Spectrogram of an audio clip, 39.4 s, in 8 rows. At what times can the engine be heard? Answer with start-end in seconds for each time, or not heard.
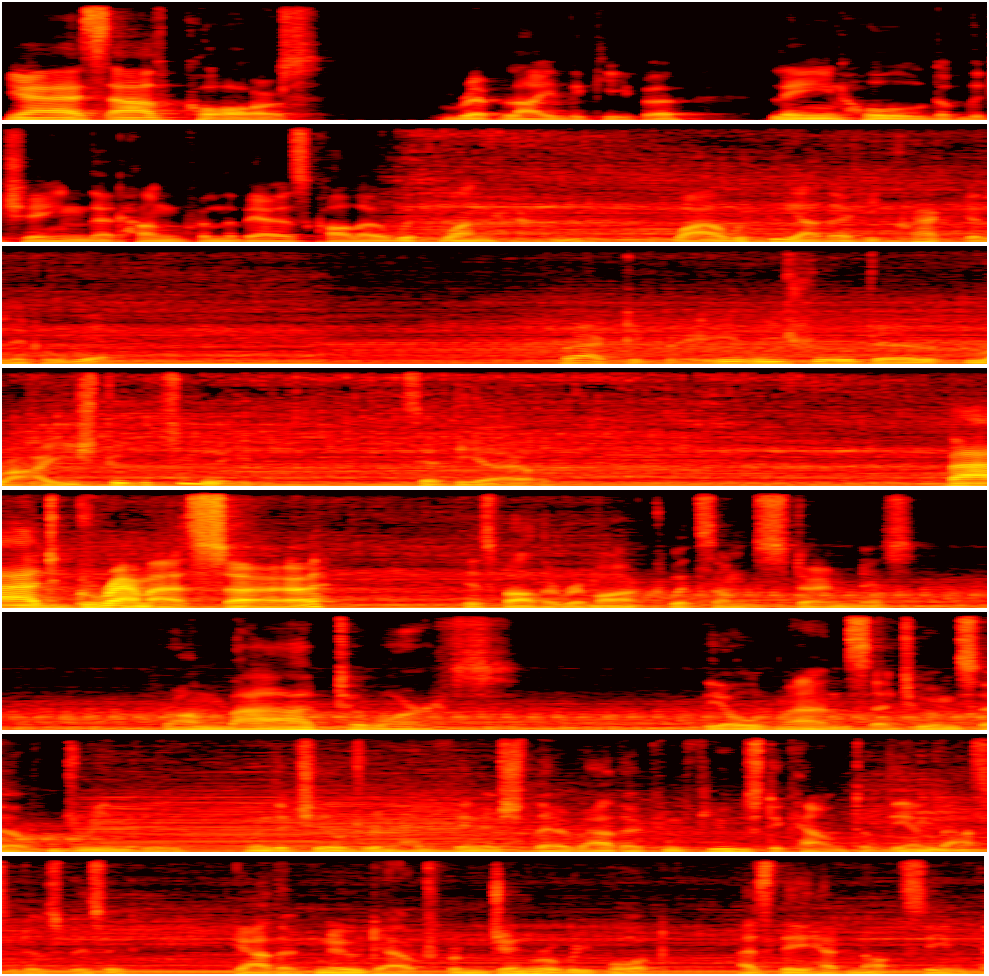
6.8-39.3.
